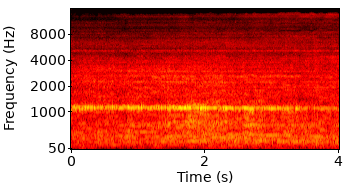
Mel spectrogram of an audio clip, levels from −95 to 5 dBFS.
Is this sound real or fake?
fake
